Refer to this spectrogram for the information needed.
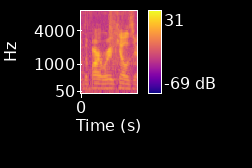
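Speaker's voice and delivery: ordinary talk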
